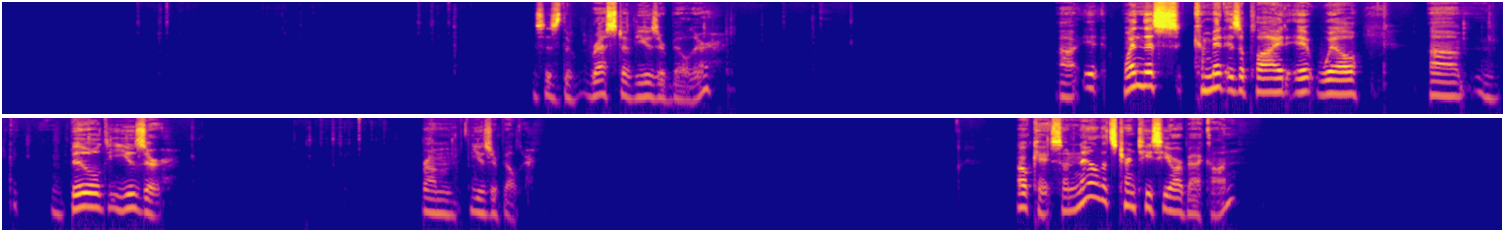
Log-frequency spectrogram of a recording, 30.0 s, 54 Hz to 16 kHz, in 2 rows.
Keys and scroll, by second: 8.1 Tab, 19.5 Delete.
